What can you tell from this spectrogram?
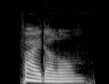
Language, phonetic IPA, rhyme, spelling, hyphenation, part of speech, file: Hungarian, [ˈfaːjdɒlom], -om, fájdalom, fáj‧da‧lom, noun / interjection, Hu-fájdalom.ogg
- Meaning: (noun) 1. pain (ache or bodily suffering) 2. grief, sorrow (emotional pain) 3. grief, sorrow (emotional pain): sadness, sorrow (used in common phrases when acknowledginging someone's passing)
